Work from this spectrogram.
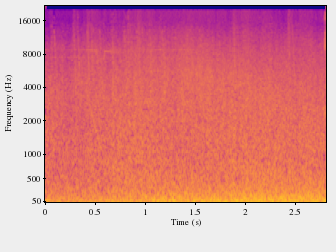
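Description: Nuclear blast in Supreme Commander: Forged Alliance, a loud sustained roaring rumble filling the whole stretch without any talk.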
